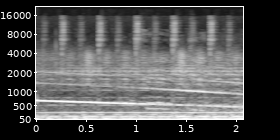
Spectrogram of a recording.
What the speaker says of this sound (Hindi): इजराइल में सायरन का अलर्ट बजने लगा।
